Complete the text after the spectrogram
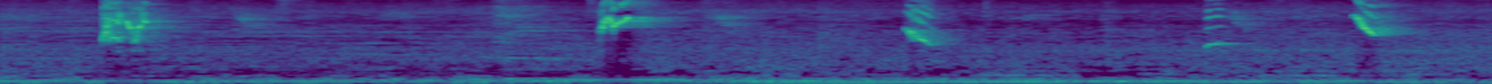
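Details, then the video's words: Sleeping lovebird giving single sharp high chirps roughly every one to two seconds, with a low droning background hum. "burung Lovebird gacor || bunyi sambil tidur"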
